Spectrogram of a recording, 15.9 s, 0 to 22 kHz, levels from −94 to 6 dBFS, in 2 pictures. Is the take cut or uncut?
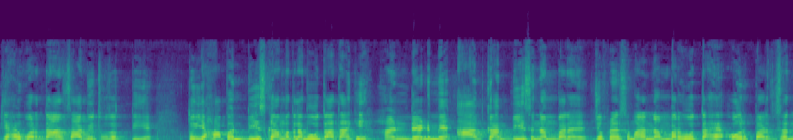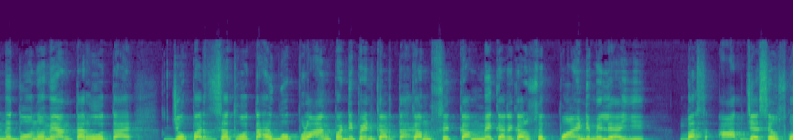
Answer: cut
